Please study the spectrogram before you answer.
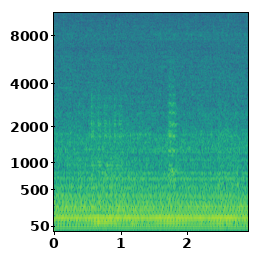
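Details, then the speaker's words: Toyota Supra (B58) idling while being driven onto ramps for an oil change: deep, loud drone with a raspy edge from an audible exhaust leak. "You guys can hear the exhaust leak."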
